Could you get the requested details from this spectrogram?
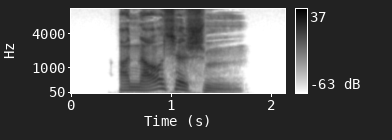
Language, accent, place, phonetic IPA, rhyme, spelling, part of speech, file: German, Germany, Berlin, [aˈnaʁçɪʃm̩], -aʁçɪʃm̩, anarchischem, adjective, De-anarchischem.ogg
- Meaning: strong dative masculine/neuter singular of anarchisch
